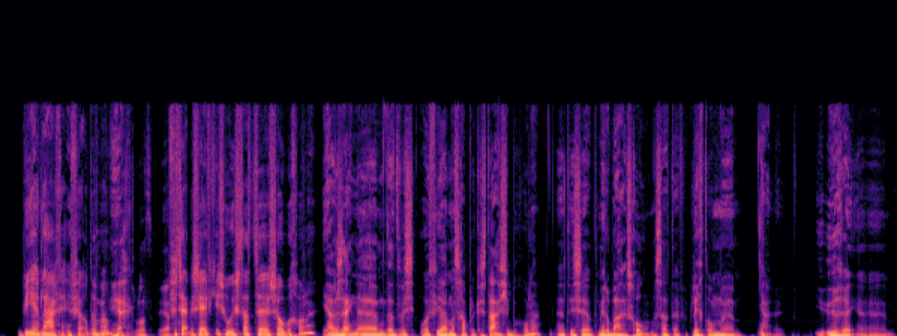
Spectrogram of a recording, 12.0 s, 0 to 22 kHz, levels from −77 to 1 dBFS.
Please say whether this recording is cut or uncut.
uncut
